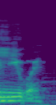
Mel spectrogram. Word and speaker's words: Liyue: se dice Liyue.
